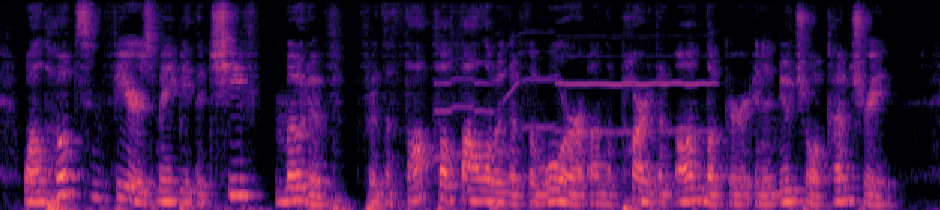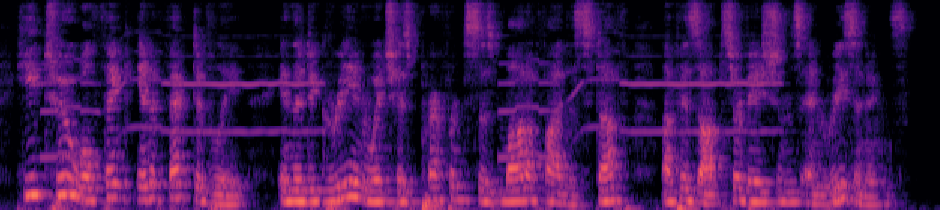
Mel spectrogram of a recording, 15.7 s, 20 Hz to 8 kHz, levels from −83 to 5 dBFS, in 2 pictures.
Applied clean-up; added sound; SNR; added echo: none; Wind instrument, woodwind instrument; 17 dB; reverberation time 0.2 s.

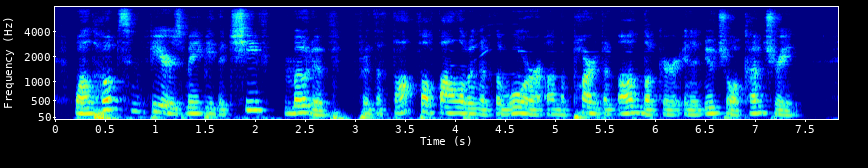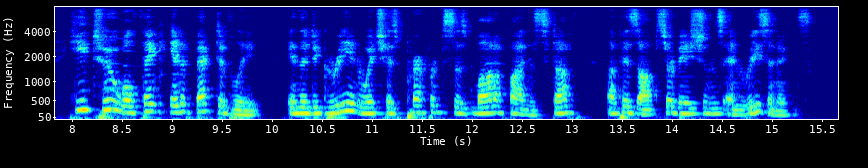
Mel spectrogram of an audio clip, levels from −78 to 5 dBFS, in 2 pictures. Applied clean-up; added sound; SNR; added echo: neural mask model DeepFilterNet 3.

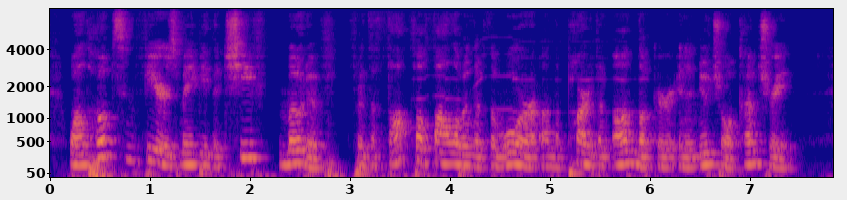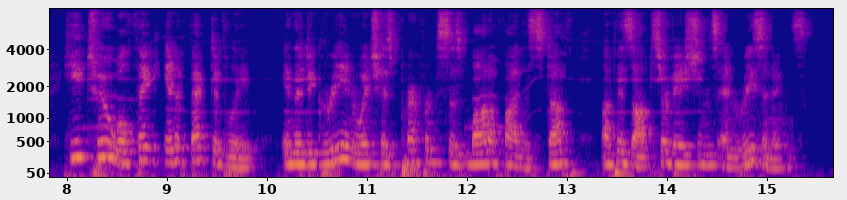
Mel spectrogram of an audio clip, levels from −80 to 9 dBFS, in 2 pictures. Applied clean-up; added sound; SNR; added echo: neural separator model SepFormer DNS4.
